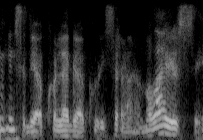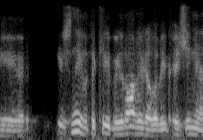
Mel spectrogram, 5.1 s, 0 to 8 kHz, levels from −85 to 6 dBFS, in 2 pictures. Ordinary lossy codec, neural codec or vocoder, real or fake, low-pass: Opus, 16 kbps; codec, 16 kHz, 2 kbps, FreqCodec, smaller model; fake; 7.2 kHz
